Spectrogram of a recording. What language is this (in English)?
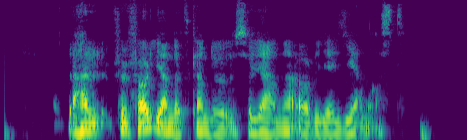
Swedish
